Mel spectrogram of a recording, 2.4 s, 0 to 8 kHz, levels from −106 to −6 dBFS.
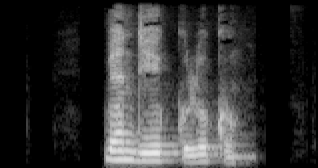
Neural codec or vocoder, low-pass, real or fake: none; 7.2 kHz; real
